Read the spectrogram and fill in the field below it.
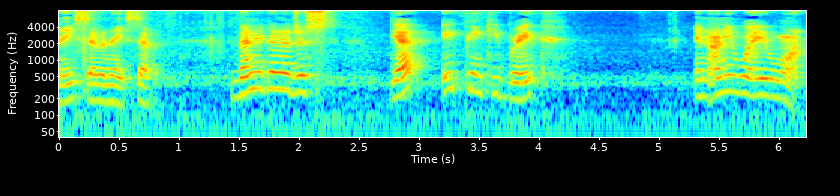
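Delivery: ordinary delivery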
